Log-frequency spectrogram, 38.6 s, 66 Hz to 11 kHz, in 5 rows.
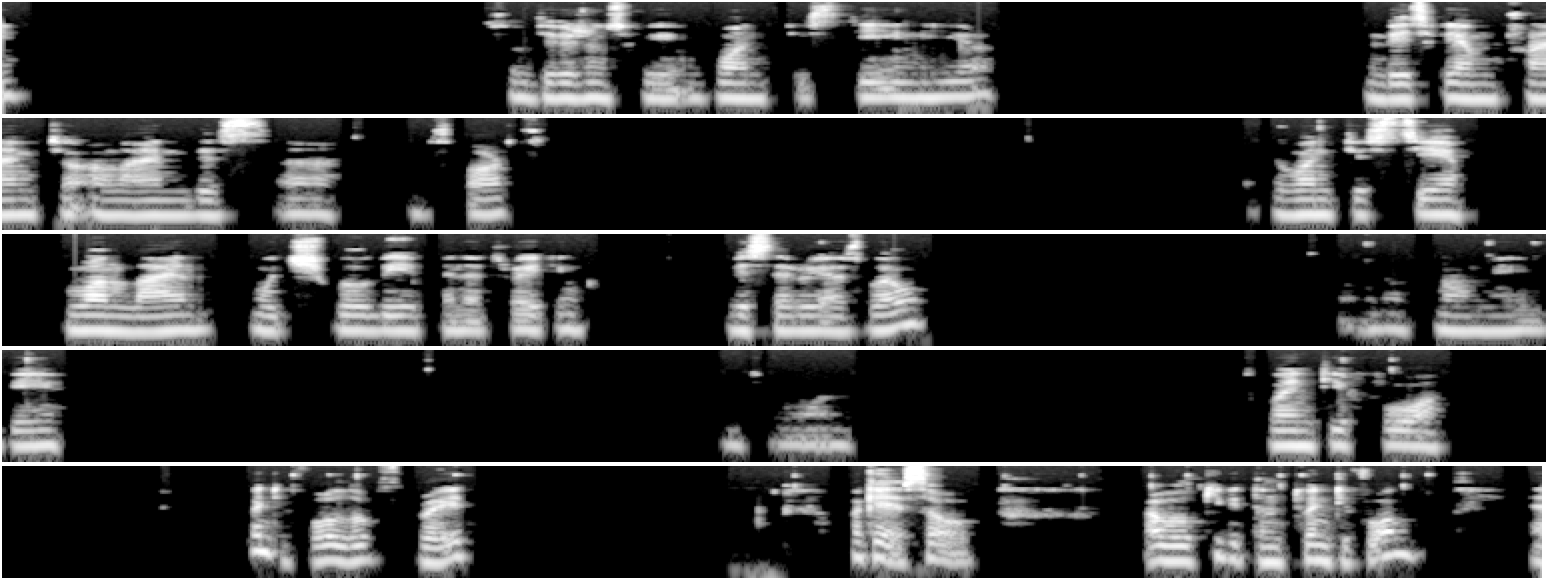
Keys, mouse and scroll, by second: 2.5 alt+click, 3.1 alt+middle click, 5.8 alt+click, 6.5 alt+middle click, 9.4 alt+click, 12.8 alt+click, 14.1 alt+middle click, 19.5 alt+middle click, 22.5 alt+click, 23.0 alt+middle click, 23.5 alt+middle click, 25.2 alt+click, 25.9 alt+middle click, 26.5 alt+middle click, 30.1 alt+click, 31.3 alt+middle click, 31.7 alt+click, 32.5 alt+middle click, 32.8 alt+click, 33.3 alt+middle click, 33.6 alt+click, 34.2 alt+middle click, 34.8 alt+click, 35.2 alt+right click, 35.8 alt+click, 36.1 alt+click, 36.9 alt+right click, 37.2 alt+click, 37.5 alt+middle click, 37.8 alt+click, 38.4 alt+scroll down 1.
